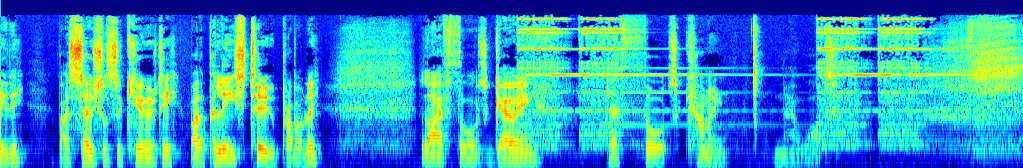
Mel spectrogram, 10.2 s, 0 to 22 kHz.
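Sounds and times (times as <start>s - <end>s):
speech: 0.0s - 3.6s, 4.2s - 8.5s
telephone ringing with electronic tone: 5.2s - 10.2s.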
